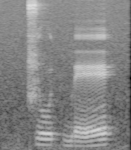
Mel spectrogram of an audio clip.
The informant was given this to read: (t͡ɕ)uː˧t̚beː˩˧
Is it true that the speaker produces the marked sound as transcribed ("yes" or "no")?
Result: yes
